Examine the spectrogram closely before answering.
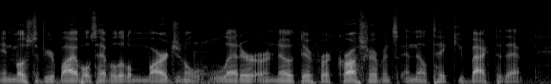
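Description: A man talks very fast in a very deep, low voice with vocal fry. His pitch varies in an ordinary way, and the sound is dry and close with no echo. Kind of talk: conversational biblical teaching. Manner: explanatory.

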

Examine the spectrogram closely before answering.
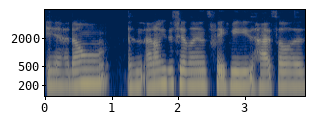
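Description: Very slowly, a woman speaks. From Baltimore, US. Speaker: podcast guest. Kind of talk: casual chat.

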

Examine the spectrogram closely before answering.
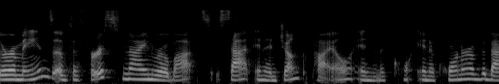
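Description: This is plain reading aloud. Nothing else is marked.

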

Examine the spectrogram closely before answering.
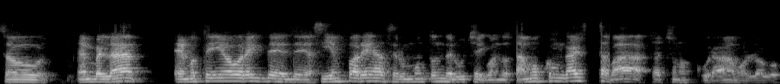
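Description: A man with a normal speaking voice talks at a moderate pace and medium pitch, with ordinary pitch variation and hardly any pauses. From Puerto Rico, west. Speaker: former professional wrestler and musician. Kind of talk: casual interview.

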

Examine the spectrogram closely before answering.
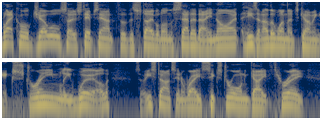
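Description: With an Australian accent, a man speaks at a moderate pace and a fairly high pitch, with ordinary pitch variation. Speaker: harness racing radio host. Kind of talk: radio interview.

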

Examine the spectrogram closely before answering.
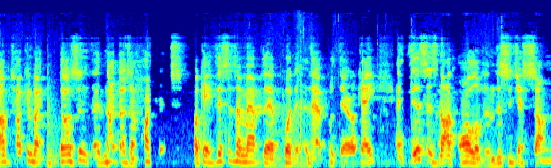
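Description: Music plays in the background as a man speaks. He moves at a fairly quick pace with hardly any pauses. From Eastern Ukraine. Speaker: journalist. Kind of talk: interview. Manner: halting, with fillers and repetitions.

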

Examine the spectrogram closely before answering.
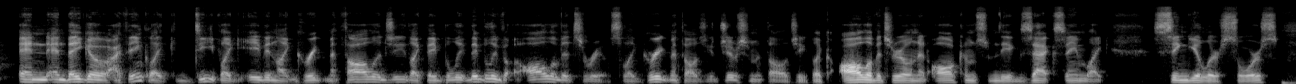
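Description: A man with an American accent uses a normal speaking voice, fairly low in pitch with ordinary pitch variation, moving at a fairly quick pace with hardly any pauses. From Texas. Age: 20s. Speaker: podcast host. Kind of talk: casual chat.

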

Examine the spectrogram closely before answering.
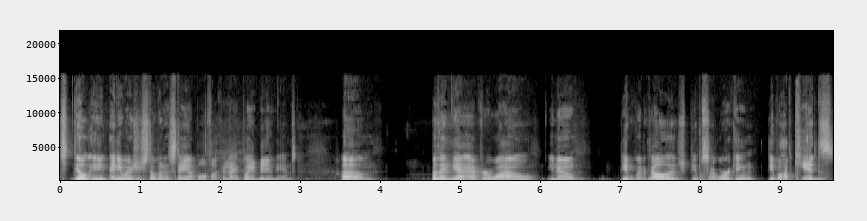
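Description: This man has a normal speaking voice at a fairly low pitch. He speaks at a fairly quick pace with fairly even intonation and big swings in loudness. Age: 30s. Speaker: podcast co-host, host's cousin. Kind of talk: casual chat.

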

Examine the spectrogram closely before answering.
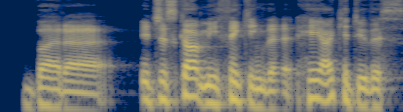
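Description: Here a man speaks at a medium pitch in a Pacific Northwest accent. The recording is very clean, with a silent background. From US Pacific Northwest, Seattle suburbs. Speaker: birding guide and church historian. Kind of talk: casual interview. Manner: halting, many fillers.

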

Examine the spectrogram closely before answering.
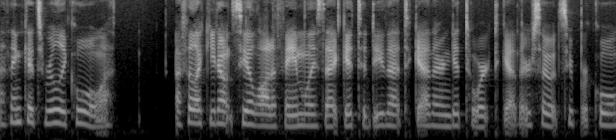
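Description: Speaking at a very fast pace, a woman has a fairly high pitch and fairly even intonation, recorded with dry, close sound and no echo. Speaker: guest girlfriend. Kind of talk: casual interview chat. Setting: studio.

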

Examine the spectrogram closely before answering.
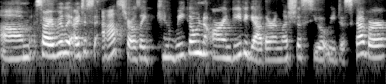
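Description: This woman's voice sits at a high pitch. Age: 40s. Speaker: skincare brand co-founder, former beauty editor. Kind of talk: interview.

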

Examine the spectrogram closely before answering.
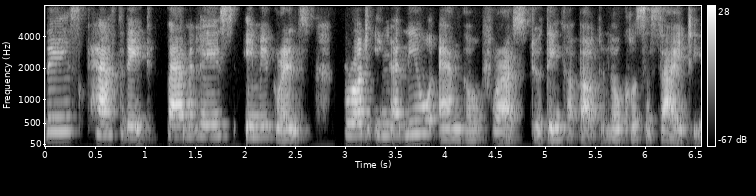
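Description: The speaker talks at a moderate pace with a Chinese accent. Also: woman. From China, Chongqing. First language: Mandarin Chinese. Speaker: historian. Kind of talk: interview. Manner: halting.

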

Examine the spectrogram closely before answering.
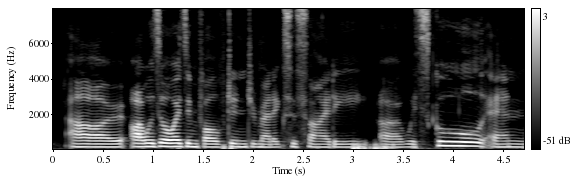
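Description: With an Australian accent, a woman speaks at a moderate pace in a fairly low voice on a very clean recording with a silent background. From rural New South Wales, Australia. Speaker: health coach. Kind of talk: casual interview.

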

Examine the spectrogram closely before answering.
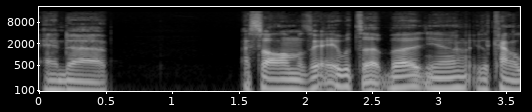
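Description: A very fast voice with an American accent comes through on a very clean recording with a silent background. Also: man. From Texas (Garland, Dallas area). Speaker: bar owner and former band singer. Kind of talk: casual interview. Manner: halting, many fillers.

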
